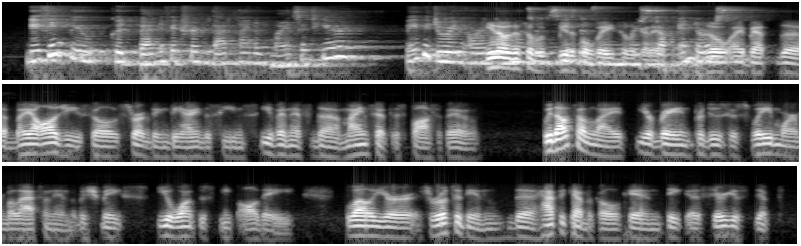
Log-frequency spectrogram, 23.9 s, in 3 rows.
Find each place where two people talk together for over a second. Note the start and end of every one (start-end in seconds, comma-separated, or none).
4.8-7.3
